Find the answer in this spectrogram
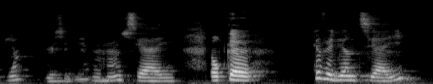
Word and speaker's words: Ntiaï: J'espère que je prononce bien. Oui, c'est bien. Ntiaï.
